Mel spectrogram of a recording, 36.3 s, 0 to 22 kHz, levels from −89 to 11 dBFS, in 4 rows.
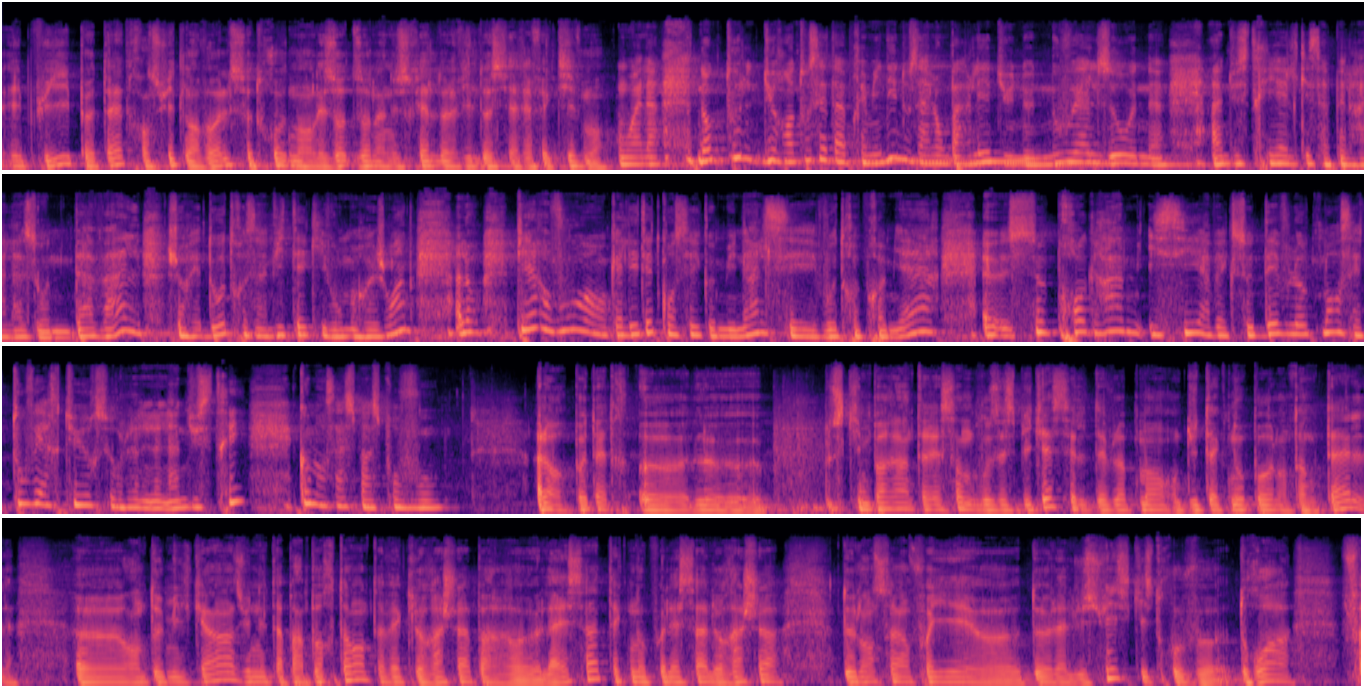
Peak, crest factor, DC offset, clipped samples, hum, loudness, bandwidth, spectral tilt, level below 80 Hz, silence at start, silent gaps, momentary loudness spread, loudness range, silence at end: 0 dBFS; 18 dB; under 0.1%; under 0.1%; none; -19 LUFS; 14 kHz; -4.5 dB/octave; -42 dBFS; 0 s; none; 3 LU; 1 LU; 0 s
